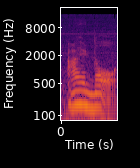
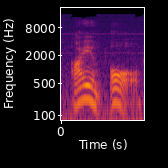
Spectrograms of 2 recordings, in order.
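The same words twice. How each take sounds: First: The two words are linked together. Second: The two words are said separately.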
